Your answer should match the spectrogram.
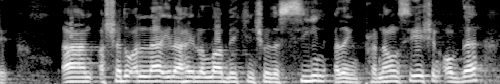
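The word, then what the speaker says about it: أشهد أن لا إله: People pronounce a noon, where is a idgham there. When idgham happens in the Arabic, when you read Quran, the noon is not pronounced. So you read it ashhadu Allah, ashhadu an la ilaha illallah. The noon idgham is with a lam.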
